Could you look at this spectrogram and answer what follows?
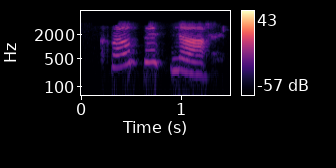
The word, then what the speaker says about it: Krampusnacht: Oh, so it's Krampusnacht. Just get in there with the Nacht.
